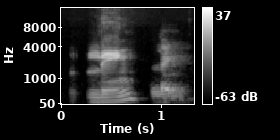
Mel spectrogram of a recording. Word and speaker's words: Laing: to you guys pronounce Douglas Ling. Douglas Ling. Yeah, see, so it's like a silent A. Almost, right? It's almost like L-I-N-G. It's almost like pronounced L-I-N-G instead of L-A-I-N-G, right?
